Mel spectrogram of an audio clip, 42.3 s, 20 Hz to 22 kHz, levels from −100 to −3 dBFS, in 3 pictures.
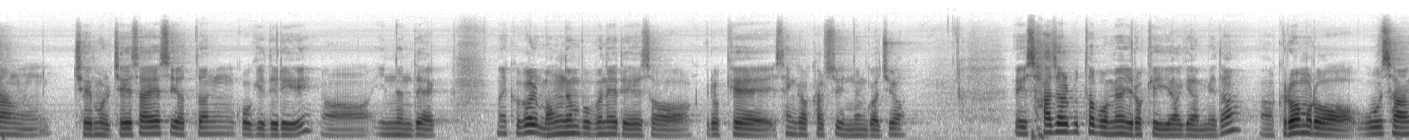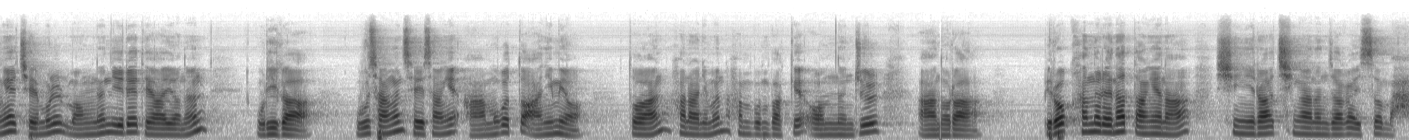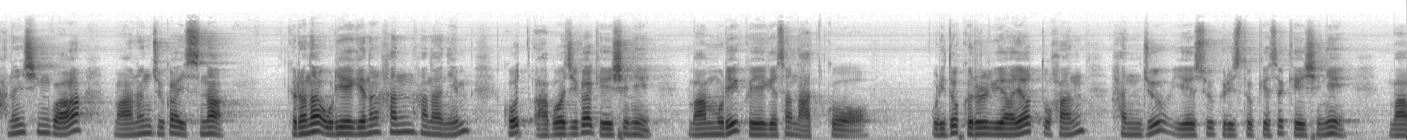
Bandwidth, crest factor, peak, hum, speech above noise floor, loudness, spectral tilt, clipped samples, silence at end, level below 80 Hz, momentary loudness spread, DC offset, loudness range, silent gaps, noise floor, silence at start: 13 kHz; 22 dB; -6 dBFS; none; 32 dB; -26 LUFS; -5 dB/octave; under 0.1%; 0 s; -60 dBFS; 13 LU; under 0.1%; 5 LU; none; -57 dBFS; 0 s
